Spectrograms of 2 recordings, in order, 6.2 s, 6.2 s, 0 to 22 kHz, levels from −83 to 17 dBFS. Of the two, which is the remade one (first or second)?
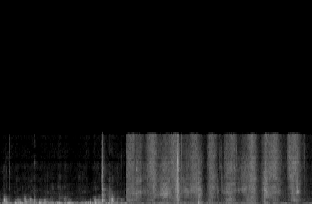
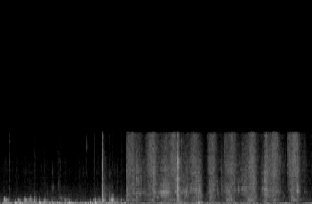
first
